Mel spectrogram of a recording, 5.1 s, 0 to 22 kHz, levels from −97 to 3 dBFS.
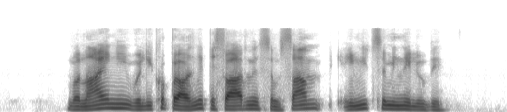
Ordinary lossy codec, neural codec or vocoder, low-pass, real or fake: none; codec, 16 kHz, 1 kbps, FreqCodec, larger model; none; fake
